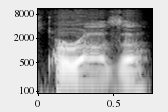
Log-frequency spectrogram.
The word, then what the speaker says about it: Peraza: A lot of people don't even know how to pronounce Peraza. Peraza or some other form of saying it. But I like the way you roll the R's there.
